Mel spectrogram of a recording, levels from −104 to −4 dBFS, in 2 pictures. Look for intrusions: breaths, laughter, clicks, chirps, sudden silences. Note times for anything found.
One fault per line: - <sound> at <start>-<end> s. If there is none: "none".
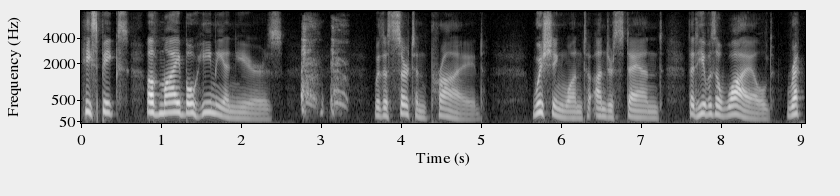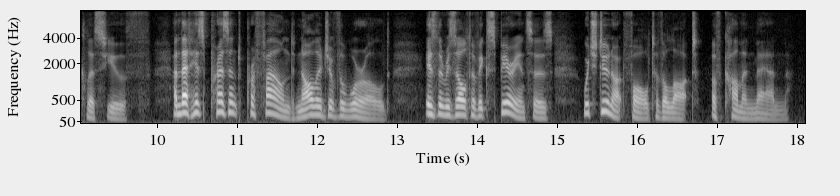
- cough at 2.7-3.4 s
